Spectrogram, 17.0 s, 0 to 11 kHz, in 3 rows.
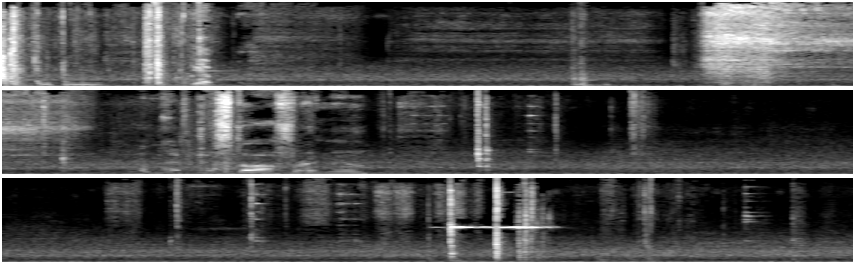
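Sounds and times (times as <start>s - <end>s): metal parts clinking: 14.2s - 15.2s.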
